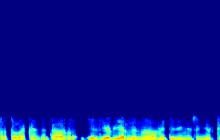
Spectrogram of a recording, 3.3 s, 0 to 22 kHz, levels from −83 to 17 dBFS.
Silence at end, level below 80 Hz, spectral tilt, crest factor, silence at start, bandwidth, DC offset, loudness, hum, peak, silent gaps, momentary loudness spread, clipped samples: 0 s; -58 dBFS; -10 dB/octave; 18 dB; 0 s; 3.7 kHz; under 0.1%; -20 LUFS; none; -2 dBFS; none; 10 LU; under 0.1%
